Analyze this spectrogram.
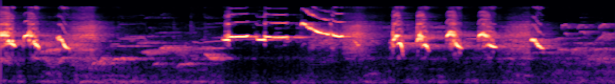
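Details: Oriental magpie-robin lure song to make a bird sing: quick, bright chipping notes, a descending whistle, a sweeping slur, then a rhythmic string of sharp, evenly spaced notes.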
